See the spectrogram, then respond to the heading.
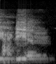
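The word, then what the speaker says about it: Indien: बोलते हैं इंडिया को, सनी देओल को याद करो, उसकी एक मूवी आई थी इंडियन, बस वही प्रोनाउंसिएशन रहेगा।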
